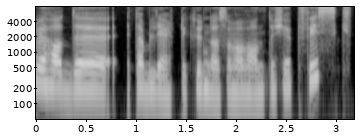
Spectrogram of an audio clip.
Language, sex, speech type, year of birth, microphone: Norwegian, female, spontaneous, 1958, Shure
